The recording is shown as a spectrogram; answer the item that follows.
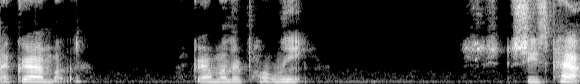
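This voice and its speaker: A woman's put-on character voice, fairly high and mumbling, in a monotone, flat intonation at a moderate pace. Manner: mumbling and stuttering.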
